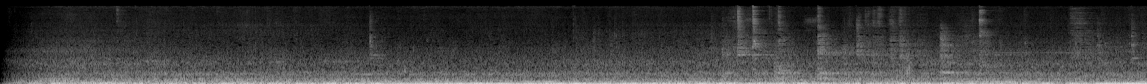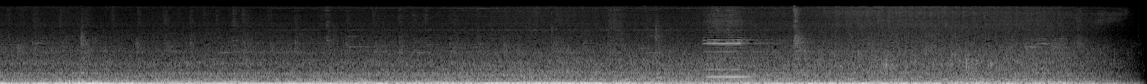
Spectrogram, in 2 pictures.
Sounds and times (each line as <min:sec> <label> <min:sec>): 0:00.0 Construction 0:22.9
0:00.0 traffic in small street 0:22.9
0:18.5 horn 0:19.3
